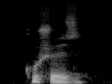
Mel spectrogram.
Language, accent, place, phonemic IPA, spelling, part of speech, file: French, France, Lyon, /ku.ʃøz/, coucheuse, noun, LL-Q150 (fra)-coucheuse.wav
- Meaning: female equivalent of coucheur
